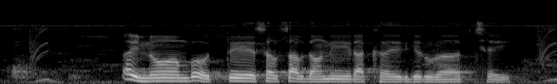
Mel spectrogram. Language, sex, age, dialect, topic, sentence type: Maithili, male, 18-24, Angika, banking, statement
